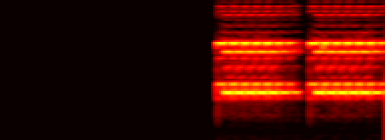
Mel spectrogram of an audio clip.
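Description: After a second and more of dead silence, a telephone starts ringing: two short rings in quick succession.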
